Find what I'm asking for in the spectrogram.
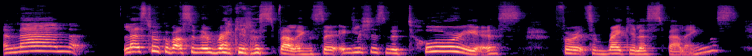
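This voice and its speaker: Slow-speaking woman pronunciation coach. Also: high-pitched, very animated. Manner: demonstrates sounds by repeating words with exaggerated mouth movement; patient, explanatory. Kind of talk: pronunciation lesson.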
